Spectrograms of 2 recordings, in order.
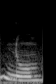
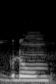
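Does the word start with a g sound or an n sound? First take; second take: n sound; g sound. First: The word begins with an n sound. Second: The word begins with a g sound before n. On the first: The speaker calls it right. "यहाँ पे भी नोम हो रहा है" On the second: The speaker calls it wrong. "ऐसा नहीं हो रहा है कि ग्नोम पढ़ रहे हैं"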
